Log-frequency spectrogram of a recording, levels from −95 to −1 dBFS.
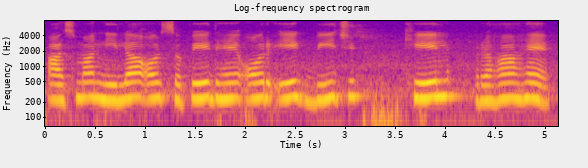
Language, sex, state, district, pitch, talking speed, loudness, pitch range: Hindi, female, Gujarat, Valsad, 240 Hz, 130 wpm, -14 LUFS, 230-245 Hz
